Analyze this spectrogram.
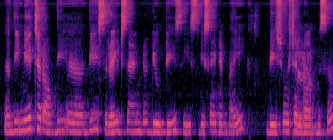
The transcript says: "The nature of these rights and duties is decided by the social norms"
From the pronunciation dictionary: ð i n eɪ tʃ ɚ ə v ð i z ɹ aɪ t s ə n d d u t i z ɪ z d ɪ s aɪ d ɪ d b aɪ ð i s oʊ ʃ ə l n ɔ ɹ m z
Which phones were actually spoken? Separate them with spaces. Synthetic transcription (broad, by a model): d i n eɪ tʃ ɚ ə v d i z ɹ aɪ t s ə n d d u t i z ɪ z d ɪ s aɪ d ɪ d b aɪ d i ʃ oʊ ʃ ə l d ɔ ɹ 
